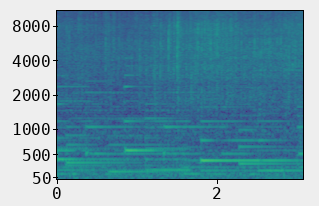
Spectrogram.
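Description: A slice of rava toast sizzles in oil in a pan, topping side down, over a medium flame. A soft, continuous crackling hiss holds steady at low volume with no talking.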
